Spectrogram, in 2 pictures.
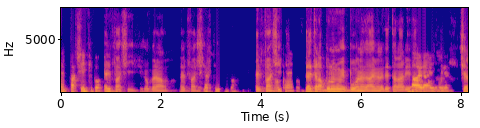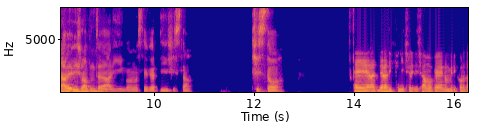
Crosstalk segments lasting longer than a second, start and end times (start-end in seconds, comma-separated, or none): none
